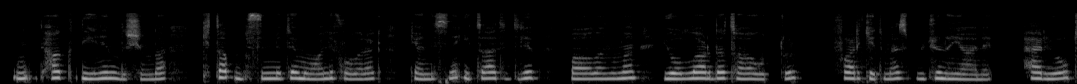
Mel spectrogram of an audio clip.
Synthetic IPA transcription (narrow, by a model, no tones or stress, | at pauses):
hakd̪iːnind̪ɯʃɯnd̪a | cʰi̥t̪ʰapbysynːet̪ʰɛmuɦalʲːifo̞lˠaɾak | cʰɛnd̪isinɛʔit̪ʰaːat̪ʰed̪ilʲip̚ | b̥aːlˠanɯlˠanjo̞lˠːaɾd̪at̪ʰaːut̪ʰːuɾ | faɾcɛt̪mæzbyt̪ʰynjaːnɪ | hæɾjolˠt̪ʰ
